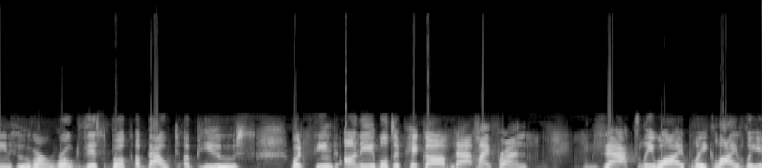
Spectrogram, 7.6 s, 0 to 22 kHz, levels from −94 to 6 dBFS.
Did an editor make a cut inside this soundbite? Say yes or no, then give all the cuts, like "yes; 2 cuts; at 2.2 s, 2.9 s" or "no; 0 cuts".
yes; 1 cut; at 4.5 s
